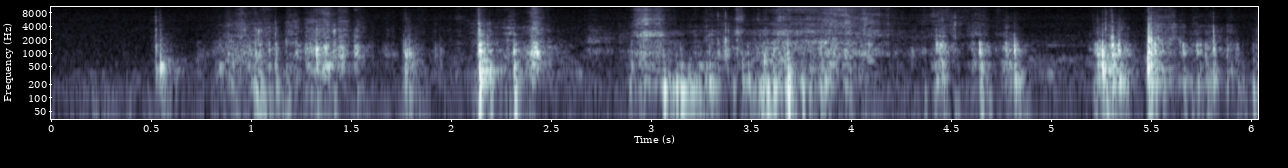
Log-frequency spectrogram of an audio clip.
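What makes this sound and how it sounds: A RoC night cream paperboard box, first lying down and then standing upright, is tapped with fingernails and fingertips. Quick, dry clicks and soft thuds come in uneven bursts, mixed with short scratchy rubs against the cardboard. The sound stays light and close, with no ring after each tap.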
